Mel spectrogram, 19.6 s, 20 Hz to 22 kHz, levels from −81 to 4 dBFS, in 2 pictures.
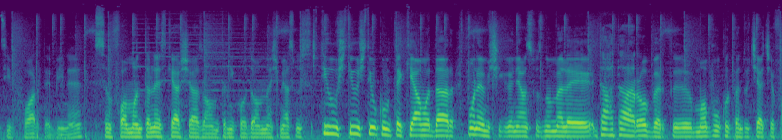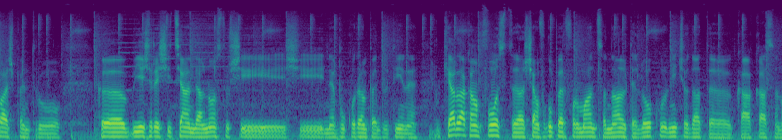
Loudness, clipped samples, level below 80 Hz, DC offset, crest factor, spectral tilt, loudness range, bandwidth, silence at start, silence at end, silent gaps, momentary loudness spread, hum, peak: -16 LUFS; under 0.1%; -38 dBFS; under 0.1%; 12 dB; -7 dB/octave; 3 LU; 16.5 kHz; 0 s; 0 s; none; 9 LU; none; -2 dBFS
